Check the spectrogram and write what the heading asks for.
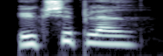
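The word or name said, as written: økseblad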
